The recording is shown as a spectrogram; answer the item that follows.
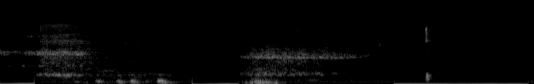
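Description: Someone takes a deep breath on cue: a long, quiet, airy inhale, then a slow, breathy exhale, followed by a few soft clicks.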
